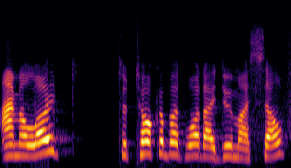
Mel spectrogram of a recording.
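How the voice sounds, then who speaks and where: The voice, in a Northern Irish accent, has fairly even intonation and a dry, close sound with no echo. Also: man, quiet background. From Northern Ireland. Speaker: stock market educator. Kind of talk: seminar presentation. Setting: stage with audience. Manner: hesitant with many fillers.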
